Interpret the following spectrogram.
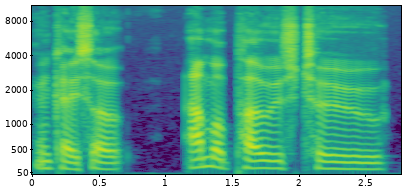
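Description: A middle-aged man with a deep Southern accent, talking loudly and telling sales stories with many restarts. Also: slow, clean tone, no echo, clean studio sound. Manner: loud, animated storyteller with frequent restarts. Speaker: sales podcast guest. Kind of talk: casual conversation.

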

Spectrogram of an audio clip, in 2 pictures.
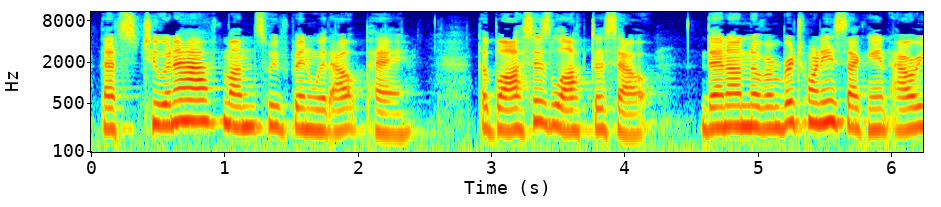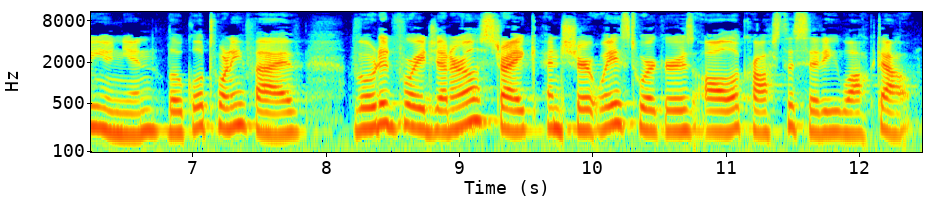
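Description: A woman's voice: mid-range voice, fairly even intonation, normal speed, pushed and bright, natural voice. A woman voicing an earnest, determined young immigrant factory girl in an audiobook, with precise English. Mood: earnest recitation.

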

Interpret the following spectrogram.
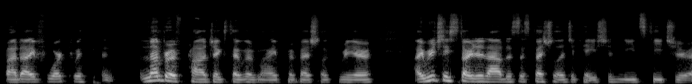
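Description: A man's voice: medium pitch, bright, forceful tone. A middle-aged American man answers questions in a podcast interview, his speech hesitant and full of fillers. His tone stays friendly. The sound is dry and close, with no room echo. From United States. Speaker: university researcher guest.

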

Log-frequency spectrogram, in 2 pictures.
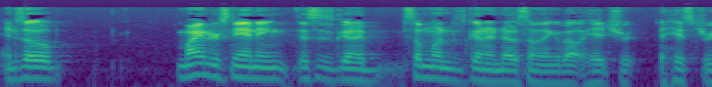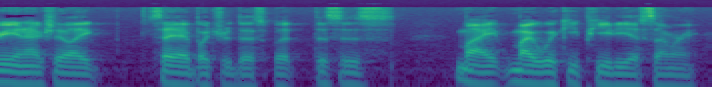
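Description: A man's voice: fairly low pitch, fairly even intonation, fast. A man chatting casually as a podcast guest, explaining things in a loose, rambling way full of asides. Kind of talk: casual chat.

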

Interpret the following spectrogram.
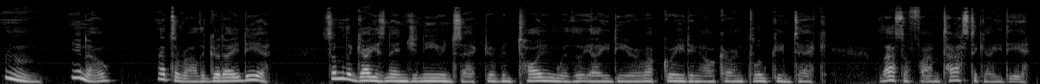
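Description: A man's voice: on the high side, normal speed, warm tone, slightly rough. A man voicing a sweet, easily flustered male alien engineer in an audiobook story, earnest and innocent. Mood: delighted. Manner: earnest, hesitant when flustered.

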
